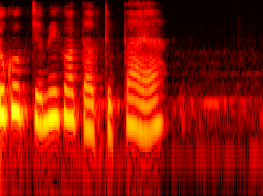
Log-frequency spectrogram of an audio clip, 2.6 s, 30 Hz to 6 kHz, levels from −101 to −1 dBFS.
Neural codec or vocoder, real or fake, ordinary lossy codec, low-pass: codec, 16 kHz in and 24 kHz out, 1 kbps, XY-Tokenizer; fake; none; 5.4 kHz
